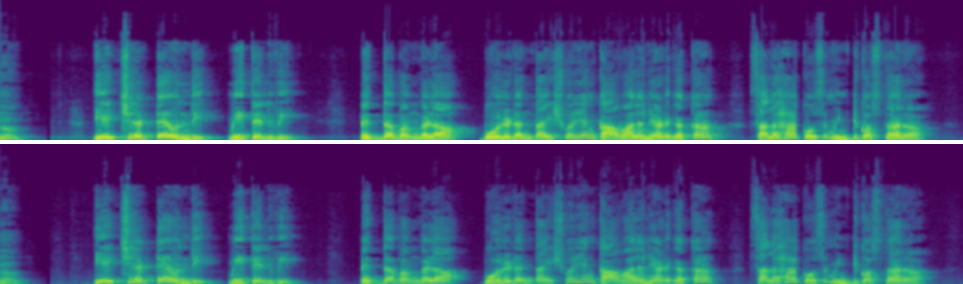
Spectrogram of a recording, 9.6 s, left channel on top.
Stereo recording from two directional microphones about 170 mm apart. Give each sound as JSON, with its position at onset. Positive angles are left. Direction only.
{"t": 0.9, "sound": "a woman's voice", "side_deg": 35}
